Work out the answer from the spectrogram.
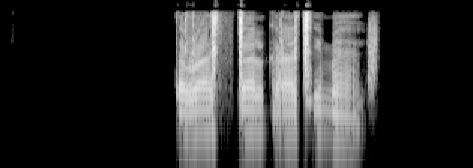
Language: Dhatki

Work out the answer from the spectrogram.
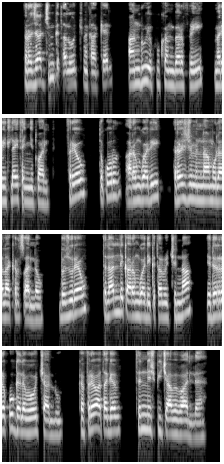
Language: Amharic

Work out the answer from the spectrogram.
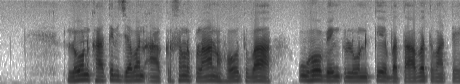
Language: Bhojpuri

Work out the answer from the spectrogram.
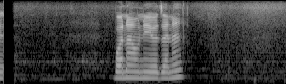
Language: Nepali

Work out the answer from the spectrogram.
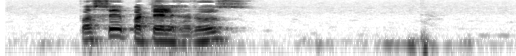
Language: Wadiyara Koli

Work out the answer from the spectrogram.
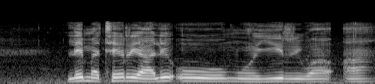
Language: Southern Sotho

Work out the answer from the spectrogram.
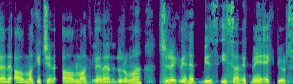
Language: Turkish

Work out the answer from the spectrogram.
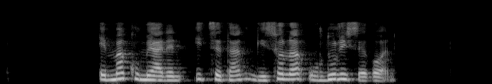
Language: Basque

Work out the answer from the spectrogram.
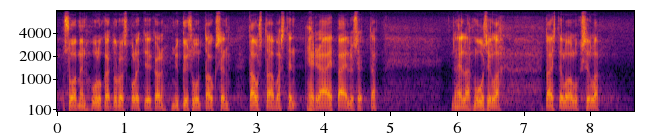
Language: Finnish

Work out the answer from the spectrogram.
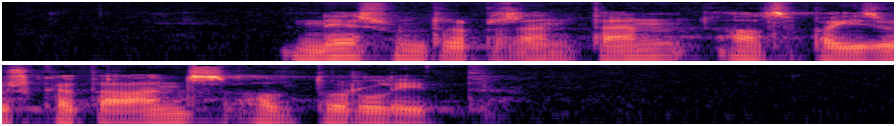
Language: Catalan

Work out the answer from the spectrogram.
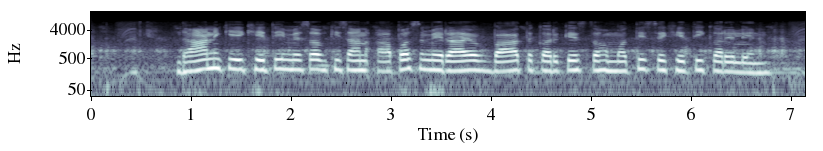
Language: Bhojpuri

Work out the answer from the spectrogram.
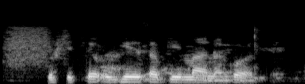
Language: Kinyarwanda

